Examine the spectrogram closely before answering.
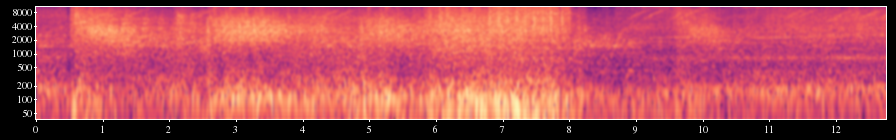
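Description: Rocket thrusters roar.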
